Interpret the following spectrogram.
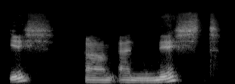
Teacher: the voiceless palatal fricative in words like ish and nist so you're making it in that same spot that you make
